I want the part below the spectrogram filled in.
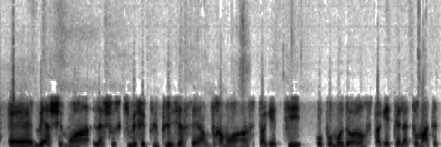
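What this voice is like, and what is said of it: Charming foreign accent in French. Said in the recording (French): “votre accent est absolument charmant”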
